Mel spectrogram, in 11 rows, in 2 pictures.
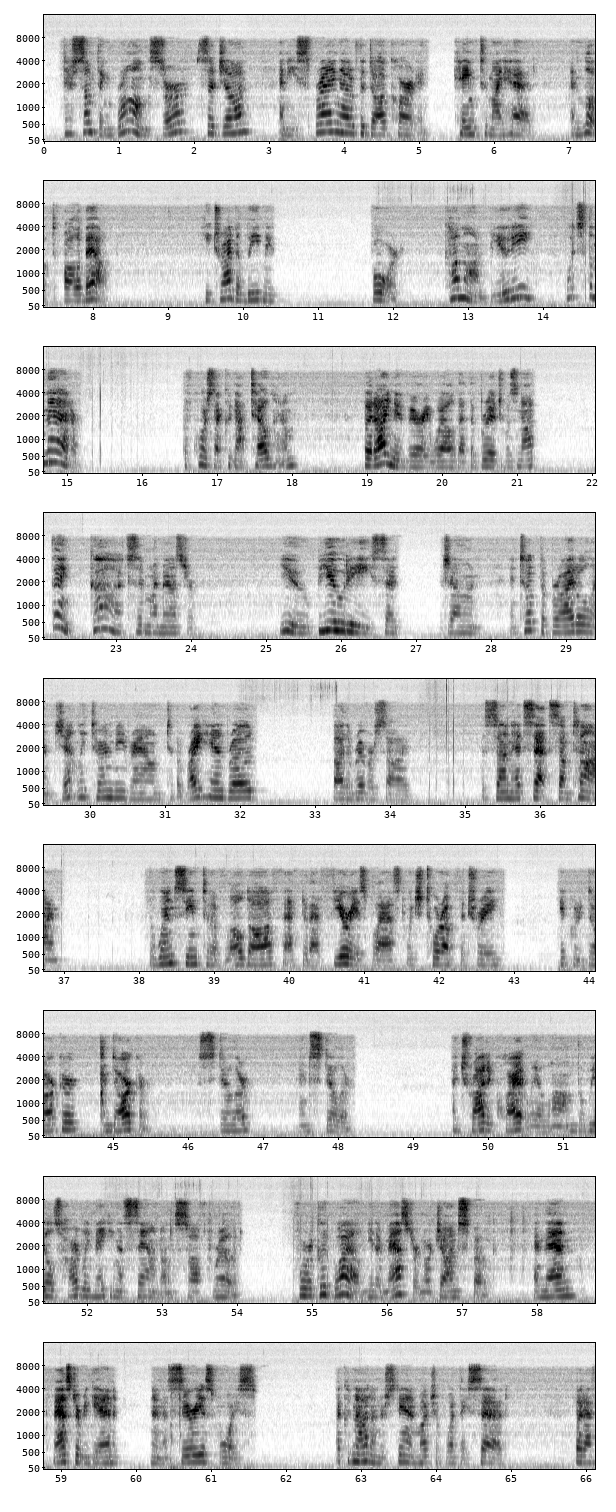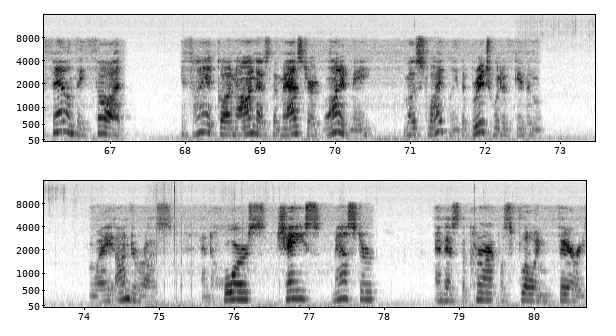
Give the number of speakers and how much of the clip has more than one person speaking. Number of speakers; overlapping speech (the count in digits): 1, no overlap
